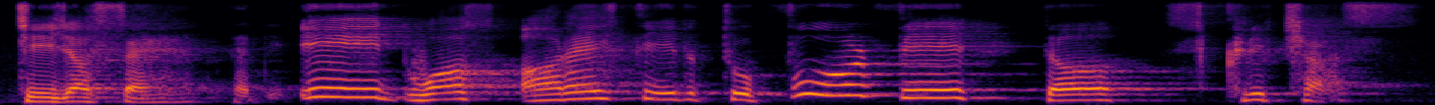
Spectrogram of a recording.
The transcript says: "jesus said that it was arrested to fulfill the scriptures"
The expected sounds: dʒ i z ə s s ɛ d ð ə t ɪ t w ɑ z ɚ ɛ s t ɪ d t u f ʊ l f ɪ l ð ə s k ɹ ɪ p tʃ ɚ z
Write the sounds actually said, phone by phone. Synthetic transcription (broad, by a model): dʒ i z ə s s ɛ d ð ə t ɪ t w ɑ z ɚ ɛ t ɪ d t u f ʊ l f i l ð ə s k ɹ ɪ p tʃ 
